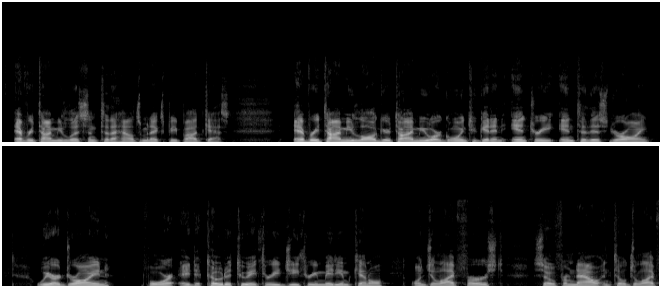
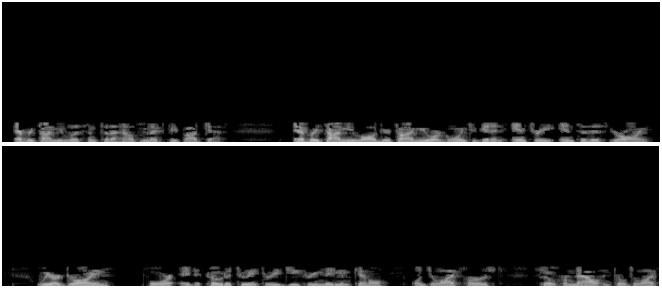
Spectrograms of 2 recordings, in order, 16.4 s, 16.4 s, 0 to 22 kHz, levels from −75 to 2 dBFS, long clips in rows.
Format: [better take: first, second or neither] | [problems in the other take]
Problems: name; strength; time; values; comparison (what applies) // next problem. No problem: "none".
first | garbled, watery; badly; nothing above 3 kHz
